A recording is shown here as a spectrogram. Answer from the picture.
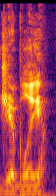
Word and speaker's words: Ghibli: that it was pronounced Gibli because Gibli is based off of an Italian word.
